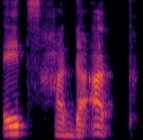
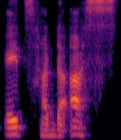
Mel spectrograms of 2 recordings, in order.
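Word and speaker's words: עץ הדעת: Kalau dalam bahasa Ibrani disebut Eitz Hadaat. Itu apa namanya, pelafalan Separdik, tapi kalau pelafalan Askenaz itu Eitz Hadaas, seperti itu, Bapak Ibu sekalian.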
